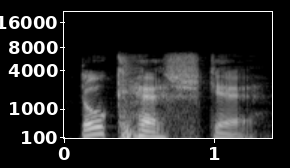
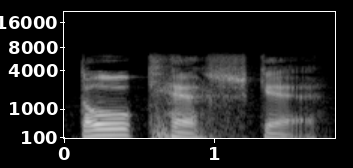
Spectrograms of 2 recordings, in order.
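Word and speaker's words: tókheškhe: Dokeshke. This means how. Notice that the accent is on the first syllable. Dokeshke. Repeat after me, please. Dokeshke.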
